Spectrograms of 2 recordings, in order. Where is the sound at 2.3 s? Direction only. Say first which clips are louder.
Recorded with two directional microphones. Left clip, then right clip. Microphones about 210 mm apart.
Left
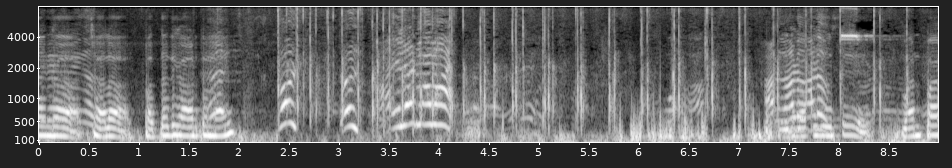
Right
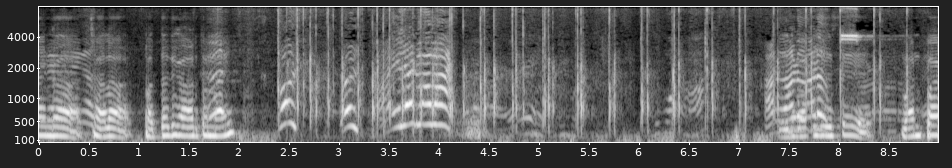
Left 3 dB; 45° left (ahead or behind).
